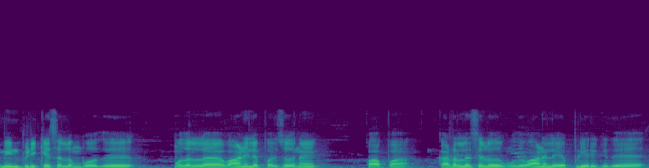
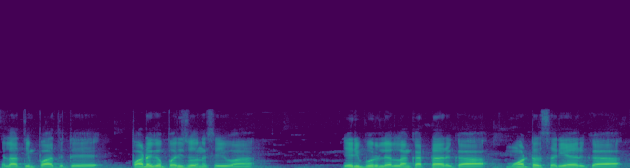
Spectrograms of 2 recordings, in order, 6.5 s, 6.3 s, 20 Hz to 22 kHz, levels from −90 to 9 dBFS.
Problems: constant background noise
